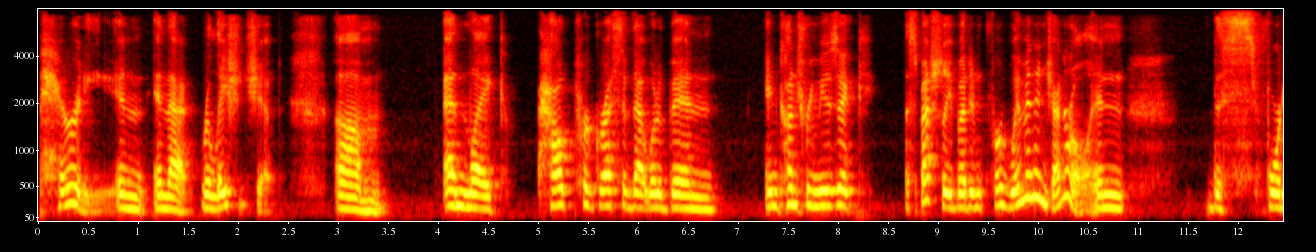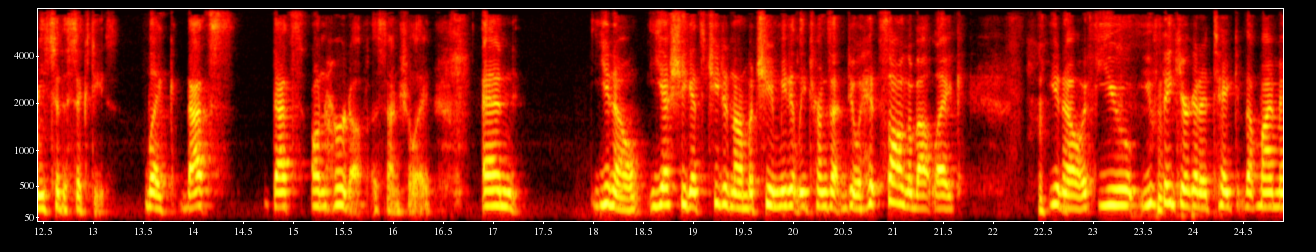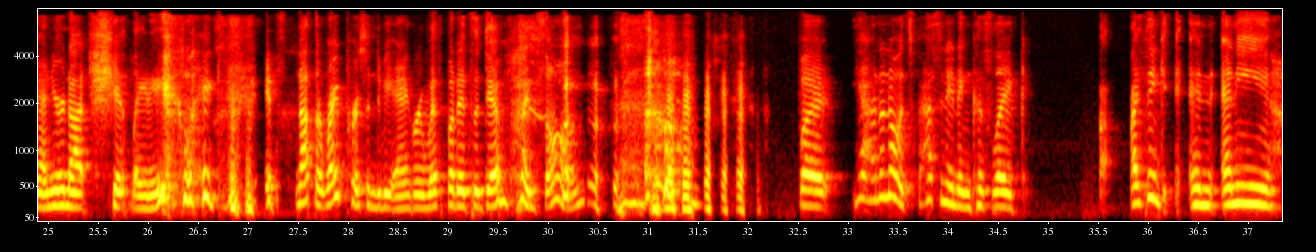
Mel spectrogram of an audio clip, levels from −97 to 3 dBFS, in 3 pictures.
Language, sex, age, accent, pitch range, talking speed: English, female, 20-39, American, 190-230 Hz, 160 wpm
